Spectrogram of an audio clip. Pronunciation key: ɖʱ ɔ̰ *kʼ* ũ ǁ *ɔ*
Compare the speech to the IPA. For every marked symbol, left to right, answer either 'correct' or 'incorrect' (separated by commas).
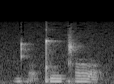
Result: incorrect, correct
